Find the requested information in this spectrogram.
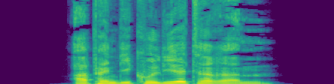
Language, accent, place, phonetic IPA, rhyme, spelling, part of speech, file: German, Germany, Berlin, [apɛndikuˈliːɐ̯təʁəm], -iːɐ̯təʁəm, appendikulierterem, adjective, De-appendikulierterem.ogg
- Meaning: strong dative masculine/neuter singular comparative degree of appendikuliert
